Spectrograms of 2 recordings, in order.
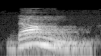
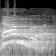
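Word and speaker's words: dumb: डम, नॉट डम्ब, am silent है यहां पर। हाँ, मूक कहते हैं, मूक, जो बोल ना पाता हो मूक बोला जाता है। तो आप ये ध्यान रखोगे कि एम साइलेंट है यहां पर, तो डम्ब नहीं बच्चों, डम, ना बोल पाने वाला।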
